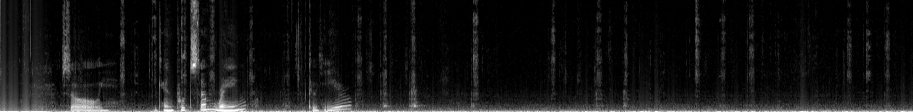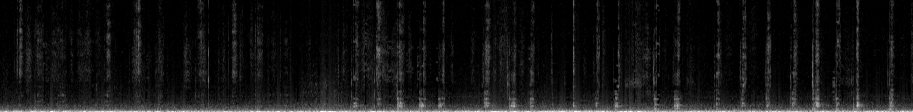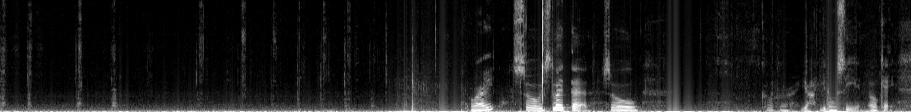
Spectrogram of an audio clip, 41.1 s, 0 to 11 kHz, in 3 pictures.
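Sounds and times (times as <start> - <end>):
low steady hum: 0.0 - 41.0
marker pen tapping and scratching: 1.8 - 6.4, 18.8 - 29.2, 30.3 - 33.6.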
